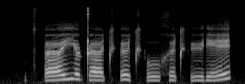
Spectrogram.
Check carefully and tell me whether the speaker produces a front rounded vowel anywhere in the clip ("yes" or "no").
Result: yes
